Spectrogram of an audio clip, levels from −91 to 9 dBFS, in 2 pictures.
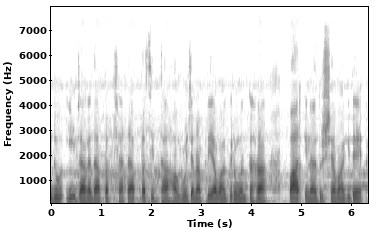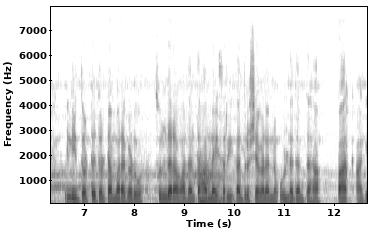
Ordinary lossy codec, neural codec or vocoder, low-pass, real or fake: none; codec, 16 kHz, 16 kbps, FunCodec, trained on LibriTTS, 50 frames a second; none; fake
